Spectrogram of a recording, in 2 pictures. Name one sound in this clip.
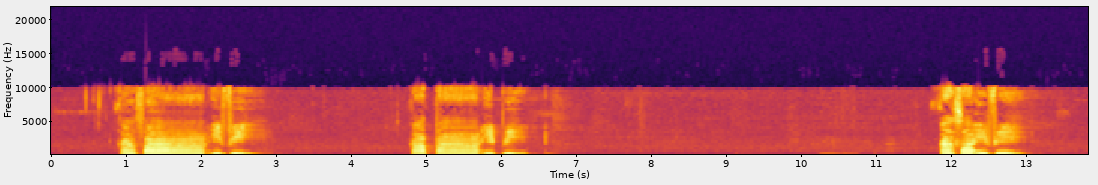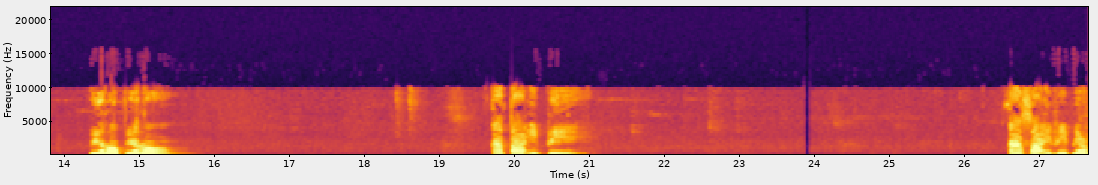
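An elderly man reads aloud in a chanting voice through a microphone, in short phrases with pauses between them.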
